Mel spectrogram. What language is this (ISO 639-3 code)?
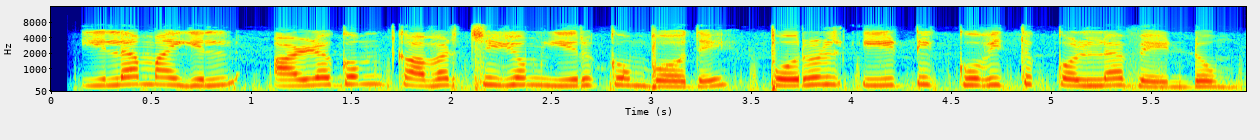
tam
